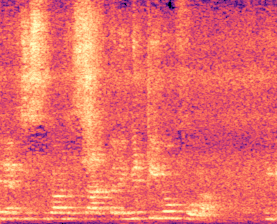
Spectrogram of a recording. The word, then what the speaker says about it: Ctenophora: ठीक है, तो थर्ड फाइलम क्या है, टीनोफोरा, जिसमें क्या होता है सी साइलेंट होता है, सी साइलेंट होगा। अब देखिए टीनोफोरा टर्म का मतलब क्या होगा।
